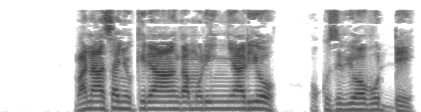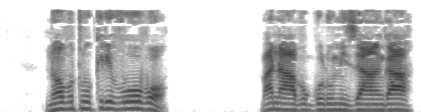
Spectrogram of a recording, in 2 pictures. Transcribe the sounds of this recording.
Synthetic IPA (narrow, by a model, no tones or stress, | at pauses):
βanaːsaɲukiɾaːŋɡamuliɲːaljo̞ː | kuziβjo̞ːβudːe̞ | no̞ːβutuːkiɾivuːβwo̞̰ | βanaːβuɡulumizaːŋɡa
